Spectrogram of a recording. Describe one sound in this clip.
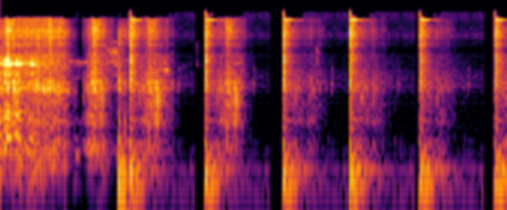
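Heavy thuds sound again and again as a rider lands hard.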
